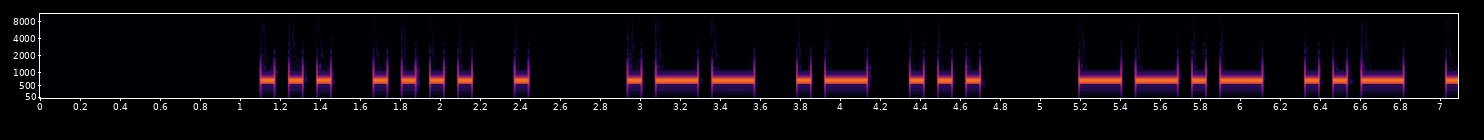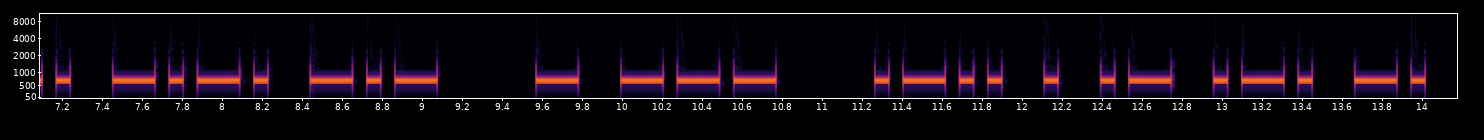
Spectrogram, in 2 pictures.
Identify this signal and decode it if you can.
Morse code, heard as a keyed tone, about 17 wpm, 700 Hz. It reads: SHE WAS QUICK TO LEARN
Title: Sentences from Top 1200 Words 17wpm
